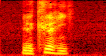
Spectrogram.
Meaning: curry
- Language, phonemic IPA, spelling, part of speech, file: French, /ky.ʁi/, curry, noun, Fr-curry.ogg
